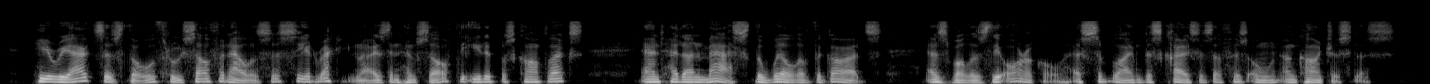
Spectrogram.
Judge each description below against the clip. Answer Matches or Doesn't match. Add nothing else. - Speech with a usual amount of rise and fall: Matches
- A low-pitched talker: Matches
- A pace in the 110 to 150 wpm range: Matches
